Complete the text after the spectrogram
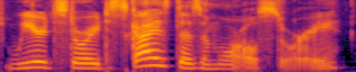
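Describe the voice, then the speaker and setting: A woman's voice: medium pitch, animated, moderate pace, dry recording, clean studio sound. A woman co-hosting a podcast, talking casually as she discusses a story. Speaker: podcast co-host.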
